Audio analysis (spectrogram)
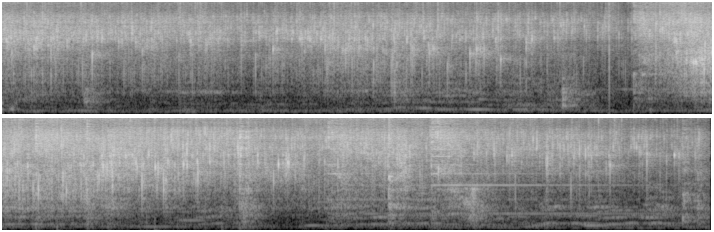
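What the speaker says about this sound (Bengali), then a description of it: "তেলটা গরম হয়ে গেলে আমি ওই তেলের মধ্যে গোটা তেজপাতা, গোটা শুকনো লঙ্কা, গোটা জিরে কিছুক্ষণ ধরে নাড়াচাড়া করে নেব।" Whole bay leaf, dried red chilli and cumin seeds crackling and sizzling in hot oil while being stirred, a steady frying hiss that swells louder midway with scraping stirs and occasional light clinks.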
